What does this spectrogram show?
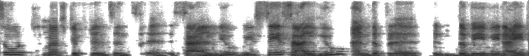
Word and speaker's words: salut: We say salut, and the way we write it is salute, S-A-L-U-T. But we pronounce it as salute. T is silent.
